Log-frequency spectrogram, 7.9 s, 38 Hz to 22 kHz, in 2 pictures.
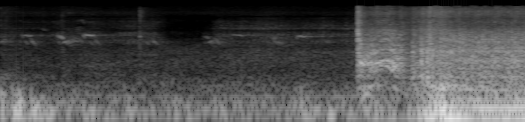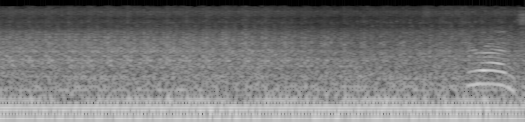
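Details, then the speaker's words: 1975 International truck with a 12-valve Cummins swap, after contaminated fuel led to two replaced injectors and a new VE pump: it cranks, catches quickly and settles into a steady, even diesel idle without misses or heavy smoke. Normal start and idle. "all right so the new pump's in and the belt is cracking right now i still didn't get to the latch but she's ready to go"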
